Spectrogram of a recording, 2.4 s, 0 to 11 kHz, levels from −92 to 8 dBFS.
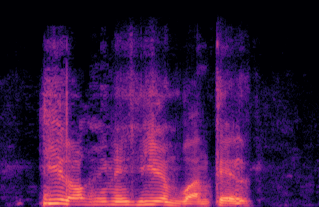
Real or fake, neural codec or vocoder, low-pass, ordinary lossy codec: fake; codec, 16 kHz in and 24 kHz out, 1.1 kbps, FireRedTTS-2 codec; 9.9 kHz; Opus, 32 kbps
